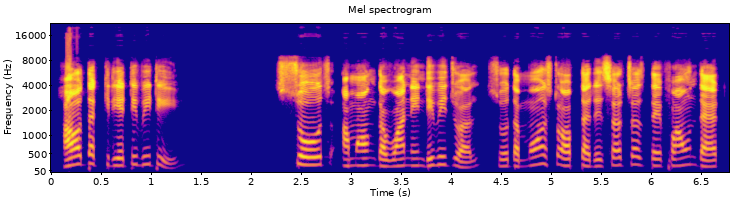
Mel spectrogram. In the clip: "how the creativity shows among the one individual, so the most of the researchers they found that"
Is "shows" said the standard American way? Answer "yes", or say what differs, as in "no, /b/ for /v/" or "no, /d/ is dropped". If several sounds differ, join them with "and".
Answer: no, /s/ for /ʃ/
